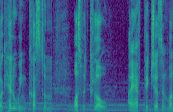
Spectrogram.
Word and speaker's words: Chloe: Yeah, and I guess it's pronounced Chloe because it's a French game.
